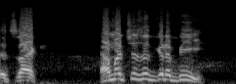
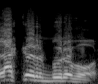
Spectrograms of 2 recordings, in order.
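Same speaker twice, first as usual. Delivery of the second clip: Lekker boerewors in a relaxed South African accent. Shown as a demonstration. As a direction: savour it like a proud South African. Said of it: "say it in your lovely accent".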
